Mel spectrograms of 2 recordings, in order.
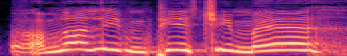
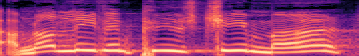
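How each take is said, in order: First: High, loud Southern twang impression; Alabama accent. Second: High put-on Mbappe accent, louder; clumsy high-pitched accent impression; switching accents clumsily. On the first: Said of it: "from Alabama?". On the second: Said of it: "What accent was that?".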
